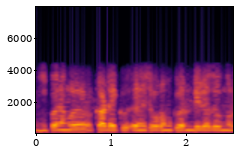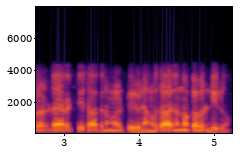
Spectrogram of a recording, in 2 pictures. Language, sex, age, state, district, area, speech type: Malayalam, male, 18-30, Kerala, Malappuram, urban, conversation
